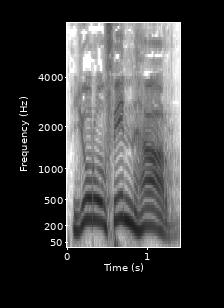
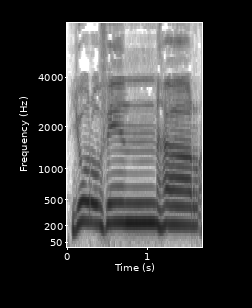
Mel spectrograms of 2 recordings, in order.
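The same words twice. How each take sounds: First: Slow "جرف هار", short clear n with no hum before "هار"; correct izhar. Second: "جرف هار" with a drawn-out nasal n, as a mistake; wrong nasalized demo. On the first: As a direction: release the tanween of "جرف" cleanly into the h of "هار". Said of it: "وإنما نقول". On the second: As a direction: hum the tanween at the end of "جرف" long before "هار". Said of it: "هذا خطأ". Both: Shown as a demonstration.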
